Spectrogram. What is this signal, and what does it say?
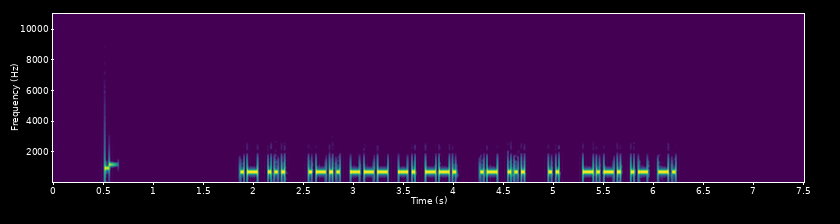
Morse code, heard as a keyed tone, about 34 wpm, 700 Hz. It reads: AS LONG AS I CAN
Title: Sets of 5 Words Encore2 35wpm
